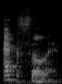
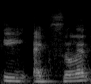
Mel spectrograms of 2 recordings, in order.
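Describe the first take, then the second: First: The E sound is blended into the word. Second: An E sound is said separately before the word. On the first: The speaker calls it right. "we say excellent" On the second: The speaker calls it wrong. "we don't say E excellent"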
